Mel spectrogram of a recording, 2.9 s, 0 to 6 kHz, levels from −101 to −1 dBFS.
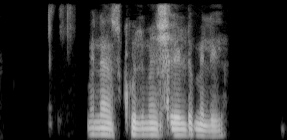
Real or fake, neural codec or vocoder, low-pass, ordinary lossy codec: real; none; 5.4 kHz; MP3, 48 kbps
